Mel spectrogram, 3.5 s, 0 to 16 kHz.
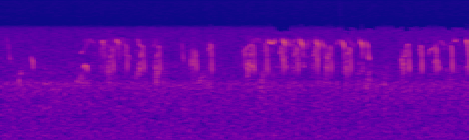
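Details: Bald eagle at its large Fort St. Vrain nest, 18 April 2024. Clear, fast trains of high-pitched, piercing staccato notes come in three grouped runs, each several notes long, over a low hissing background.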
